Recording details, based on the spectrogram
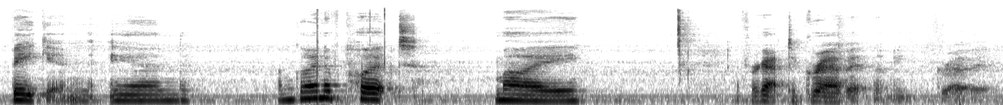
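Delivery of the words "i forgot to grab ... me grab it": breathy half-voiced aside, said to herself; whispered aside. Real, not acted. Vlogger steps off camera to fetch forgotten dressing, whispering. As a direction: mutter it under your breath as you turn away.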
